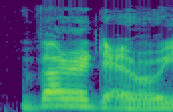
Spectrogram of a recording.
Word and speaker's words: Varadero: Hey, one thing is the opposite of Trinidad and the colonial charm is Varadero. Is that how you pronounce that? – Varadero, yes.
